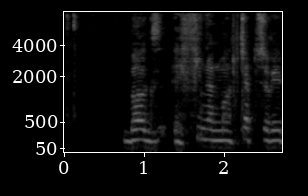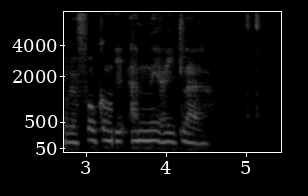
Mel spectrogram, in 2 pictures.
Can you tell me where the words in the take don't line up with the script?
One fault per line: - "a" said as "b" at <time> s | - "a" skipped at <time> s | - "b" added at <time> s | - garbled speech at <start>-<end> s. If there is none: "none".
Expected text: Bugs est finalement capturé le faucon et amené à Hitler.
none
